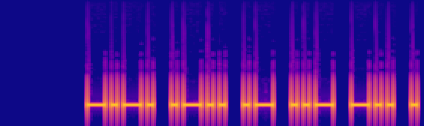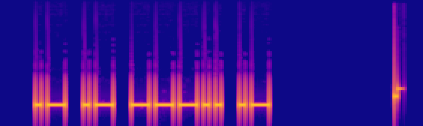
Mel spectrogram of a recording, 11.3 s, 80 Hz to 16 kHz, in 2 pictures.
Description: Morse code, heard as a keyed tone, about 15 wpm, 700 Hz. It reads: CLAUDE AA8A
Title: CWT Exchange 15wpm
